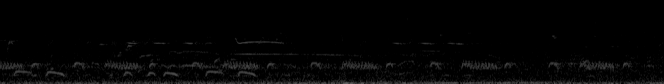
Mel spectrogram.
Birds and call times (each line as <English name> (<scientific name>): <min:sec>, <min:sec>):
Ring-necked Dove (Streptopelia capicola): 0:01.2, 0:04.9
Sulphur-breasted Bushshrike (Telophorus sulfureopectus): 0:04.3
